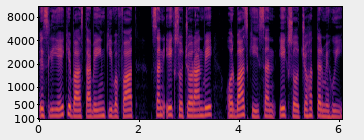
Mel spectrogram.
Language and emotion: Urdu, neutral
